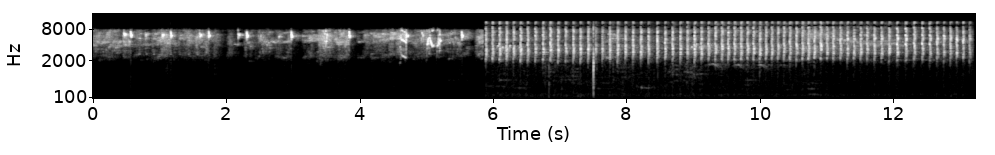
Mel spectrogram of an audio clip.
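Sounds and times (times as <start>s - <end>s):
kept lovebird singing a long rapid rattling trill: 5.9s - 13.2s.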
